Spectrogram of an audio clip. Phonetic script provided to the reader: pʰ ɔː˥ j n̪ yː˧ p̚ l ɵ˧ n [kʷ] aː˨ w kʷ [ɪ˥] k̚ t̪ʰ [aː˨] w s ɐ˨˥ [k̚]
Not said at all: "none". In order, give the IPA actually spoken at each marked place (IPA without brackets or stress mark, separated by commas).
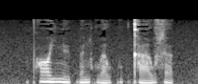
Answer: kʷ, ɪ˥, aː˨˥, k̚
